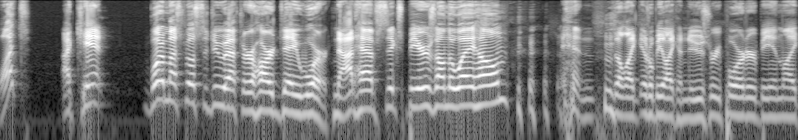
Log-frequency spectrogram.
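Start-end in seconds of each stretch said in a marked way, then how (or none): 0.0-5.1 put-on, loud, high, put-upon, indignant complaining tone. Describing hilarious videos about new DUI laws, quoting someone reacting: mock-indignant complaining. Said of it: "You'll get somebody that'll be like".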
